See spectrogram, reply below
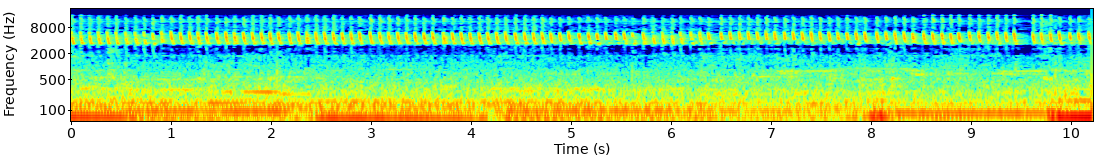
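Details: Long unbroken prinia klik sequence, nearly pauseless as intended for songbird training: quick high clicking repeated several times a second throughout, low background drone beneath.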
